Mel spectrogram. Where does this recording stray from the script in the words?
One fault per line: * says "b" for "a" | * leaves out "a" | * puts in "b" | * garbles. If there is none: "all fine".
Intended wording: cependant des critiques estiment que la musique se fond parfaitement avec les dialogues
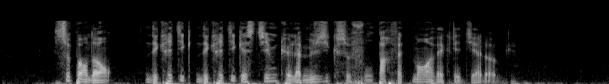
* puts in "des critiques"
